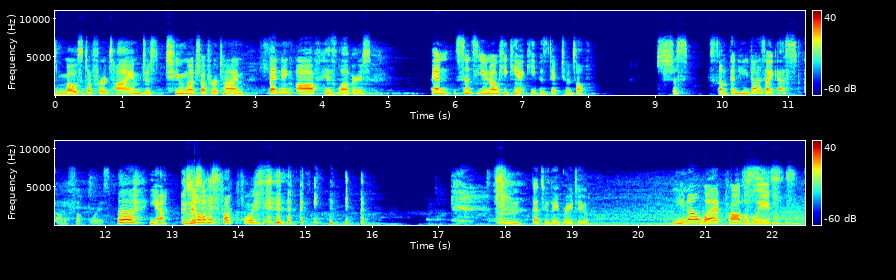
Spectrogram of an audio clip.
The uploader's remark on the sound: We apologize ahead of time for the quality of the audio and amount of background noise!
